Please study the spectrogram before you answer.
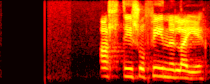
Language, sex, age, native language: Icelandic, female, 9, Icelandic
